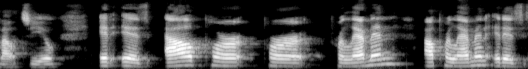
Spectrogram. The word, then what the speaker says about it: alprazolam: It is alprazolam. Alprazolam. It is spelled ALPRAZOLAM.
